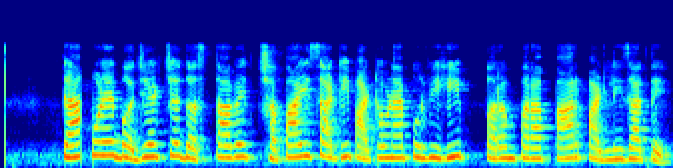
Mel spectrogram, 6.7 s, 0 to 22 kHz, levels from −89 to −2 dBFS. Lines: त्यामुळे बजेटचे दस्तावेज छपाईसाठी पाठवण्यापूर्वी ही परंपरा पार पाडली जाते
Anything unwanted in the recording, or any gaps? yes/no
yes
